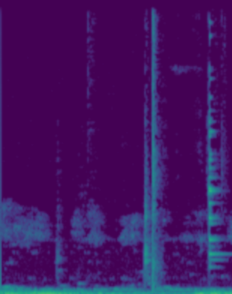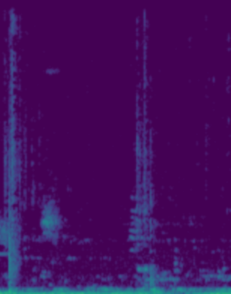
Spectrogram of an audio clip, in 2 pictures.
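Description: Glass bottles clinking against each other a few times, one clink ringing briefly, over a steady low background rumble.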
